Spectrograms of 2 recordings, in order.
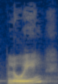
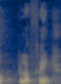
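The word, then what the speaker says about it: ploughing: तो प्लोइंग, please ये जो है करेक्शन करें इसको, this word is pronounce is प्लोइंग, ठीक है। जैसे कि in previous lecture I may have pronounce is अ प्लफिंग बट इट इज नॉट, इट इज प्लोइंग, ठीक है।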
